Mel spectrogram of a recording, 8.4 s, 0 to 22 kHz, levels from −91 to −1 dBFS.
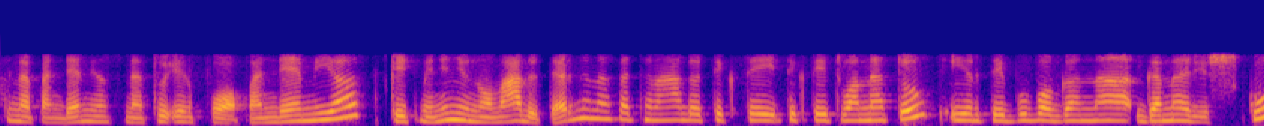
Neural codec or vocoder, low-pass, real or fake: codec, 16 kHz in and 24 kHz out, 1 kbps, XY-Tokenizer; 3.6 kHz; fake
